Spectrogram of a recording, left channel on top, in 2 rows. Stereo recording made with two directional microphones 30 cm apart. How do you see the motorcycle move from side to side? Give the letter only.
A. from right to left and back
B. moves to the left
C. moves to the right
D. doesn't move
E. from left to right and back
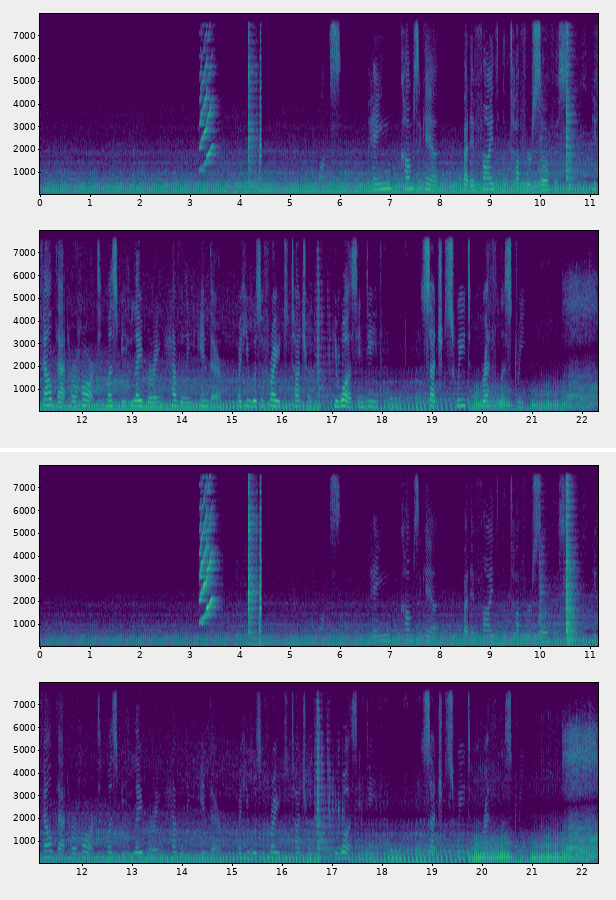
C.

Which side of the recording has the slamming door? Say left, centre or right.
right.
